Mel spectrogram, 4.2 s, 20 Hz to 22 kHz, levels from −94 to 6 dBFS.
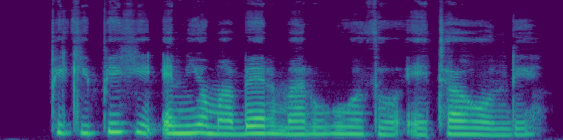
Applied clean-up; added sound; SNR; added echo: neural mask model Resemble Enhance denoiser.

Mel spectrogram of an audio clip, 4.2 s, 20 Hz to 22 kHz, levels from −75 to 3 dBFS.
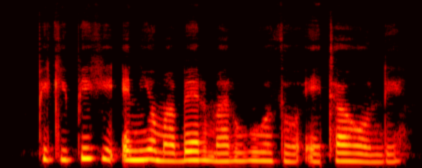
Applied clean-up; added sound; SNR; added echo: none; none; none; none.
